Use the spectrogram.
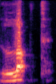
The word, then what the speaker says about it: loved: Then we have the loved. Loved is a verb that the ED is pronounced like a D.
